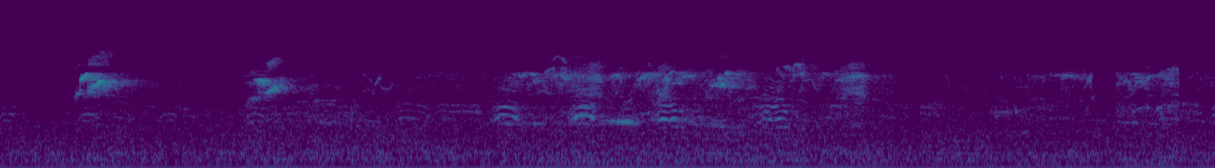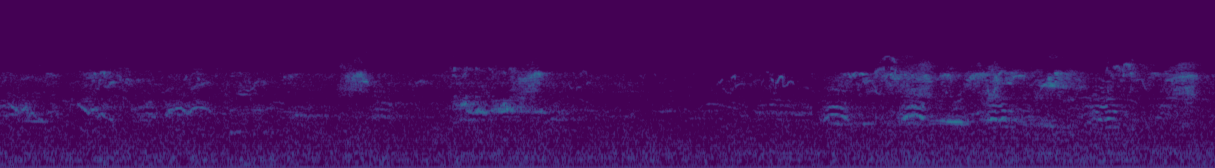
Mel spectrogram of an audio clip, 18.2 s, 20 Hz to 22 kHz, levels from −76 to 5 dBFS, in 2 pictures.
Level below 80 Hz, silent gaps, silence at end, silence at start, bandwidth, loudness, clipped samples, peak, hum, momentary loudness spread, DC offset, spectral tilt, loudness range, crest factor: -78 dBFS; none; 0 s; 0 s; 16 kHz; -46 LUFS; under 0.1%; -26 dBFS; none; 16 LU; under 0.1%; -1.5 dB/octave; 6 LU; 24 dB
